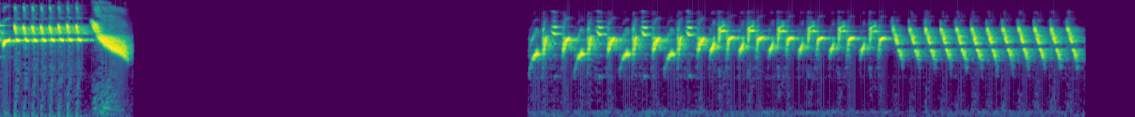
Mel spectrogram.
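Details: Goldfinch singing: a short burst of buzzy, rattling notes ending in a down-slurred twitter, a few seconds of silence, then a lively high twittering run that ends in a rapid, evenly repeated trill.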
